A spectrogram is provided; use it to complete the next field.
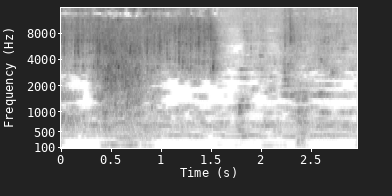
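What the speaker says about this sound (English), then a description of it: "I rinse out all the coffee grounds from it." Water from a tap pours into a jug as coffee grounds are rinsed out, a close, continuous hissing splash with brief gurgles as the flow shifts over about three seconds, with no talk.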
